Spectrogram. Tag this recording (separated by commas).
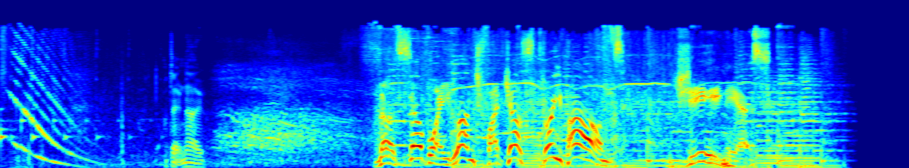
Music, Speech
